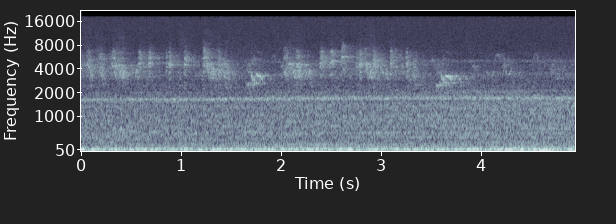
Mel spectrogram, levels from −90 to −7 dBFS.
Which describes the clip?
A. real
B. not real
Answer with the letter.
B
